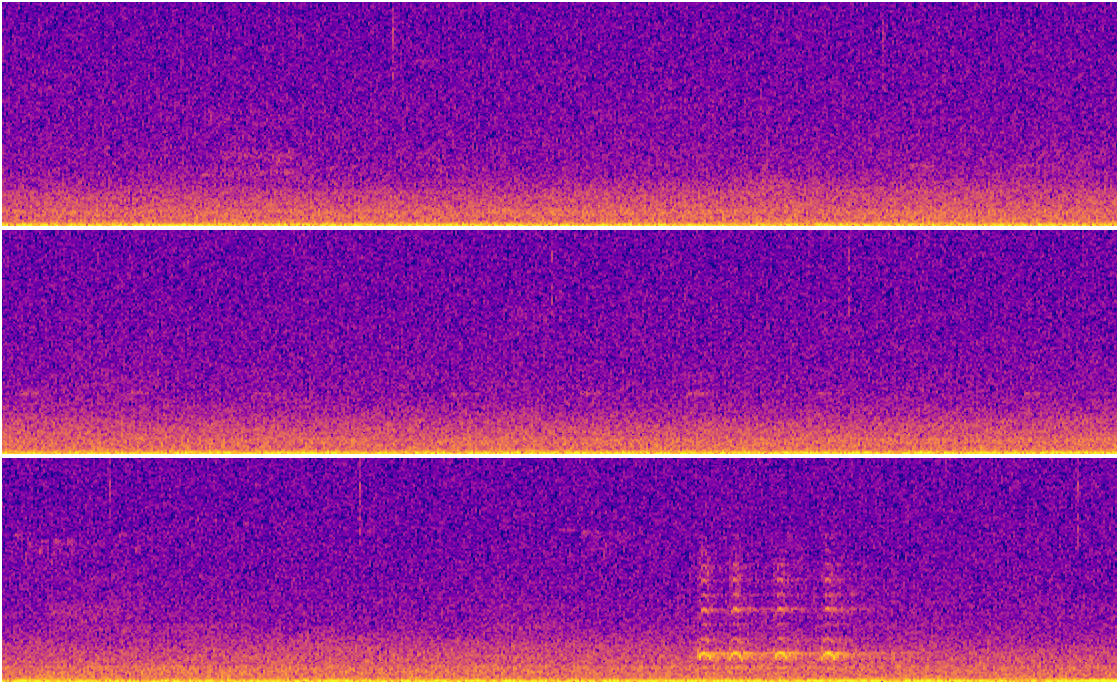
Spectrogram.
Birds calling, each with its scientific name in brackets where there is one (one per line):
American Crow (Corvus brachyrhynchos)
